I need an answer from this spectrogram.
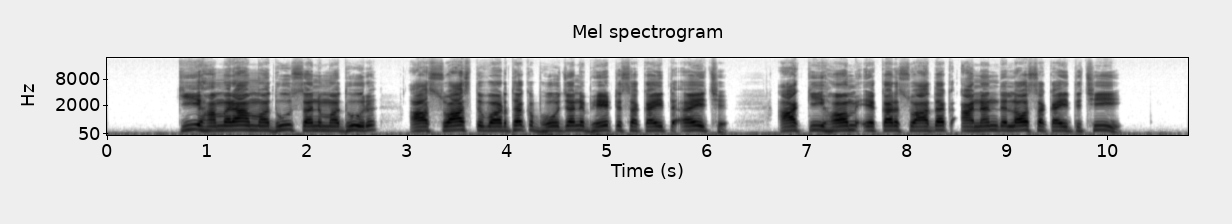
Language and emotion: Maithili, neutral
